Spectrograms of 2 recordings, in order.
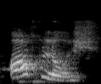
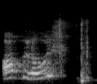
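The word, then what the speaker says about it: horloge: Next is ochlosh. H will not be pronounced. And whenever E is at the end, it has no sound. So this is ochlosh, meaning is wall clock.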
